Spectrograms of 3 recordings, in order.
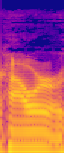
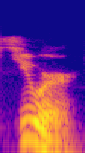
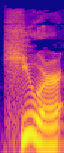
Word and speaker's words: Huer: Yes, then they capture Buck and Buddy and Doctor Hauer or Hoover or however you say his name. Huer. Huer, and they also discover that these mutants are collecting a bunch of nuclear bombs.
